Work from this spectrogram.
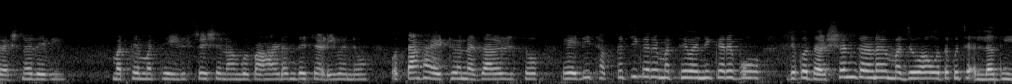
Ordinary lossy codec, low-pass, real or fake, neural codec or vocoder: none; none; real; none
